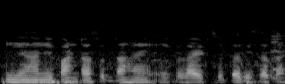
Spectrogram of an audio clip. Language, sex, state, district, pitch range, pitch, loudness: Marathi, male, Maharashtra, Nagpur, 100-105 Hz, 105 Hz, -30 LUFS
